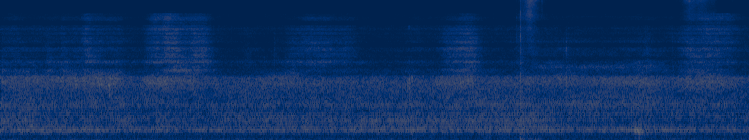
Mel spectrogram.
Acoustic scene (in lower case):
car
